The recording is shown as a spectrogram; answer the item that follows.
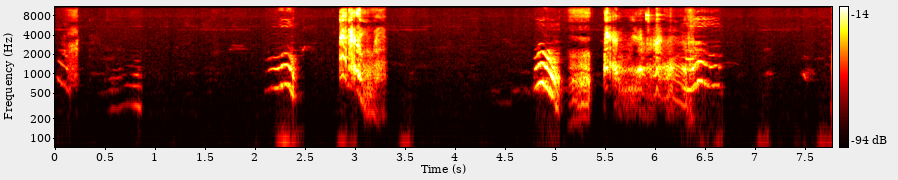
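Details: Seven-day-old puppies yelping in short, high, falling whimpers, several in quick succession near two and five seconds, followed by a longer wavering cry, with soft bumping noises below.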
